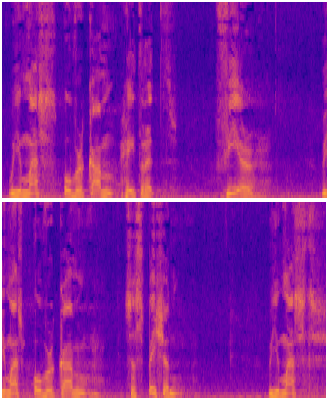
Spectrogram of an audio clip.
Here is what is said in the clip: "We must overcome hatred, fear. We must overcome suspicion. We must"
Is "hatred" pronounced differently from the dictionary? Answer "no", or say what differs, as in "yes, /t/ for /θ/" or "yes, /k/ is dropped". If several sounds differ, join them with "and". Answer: no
